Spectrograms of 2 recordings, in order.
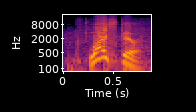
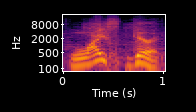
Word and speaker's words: Leif Garrett: leaf Garrett Leif Garrett life Garrett I'm sorry I've always been the fans get pissed at me life Garrett l-e-i-f is how it looks on paper but it's life pronounced life Garrett she's life Garrett's sister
